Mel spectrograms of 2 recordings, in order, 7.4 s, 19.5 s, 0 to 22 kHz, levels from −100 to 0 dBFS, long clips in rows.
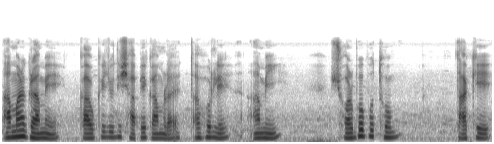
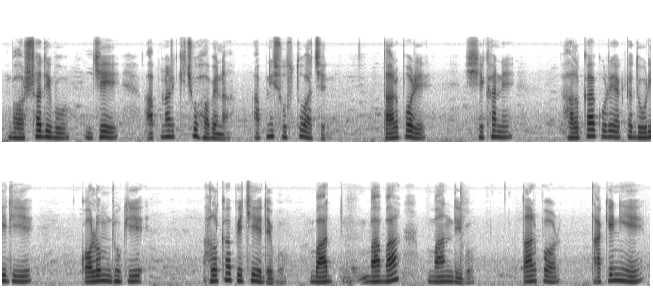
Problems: background conversations at intervals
